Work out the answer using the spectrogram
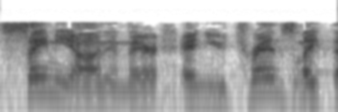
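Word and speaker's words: semion (σημεῖον): The word sign in the Greek language is a word that we pronounce semion, almost like Simeon. Semion.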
